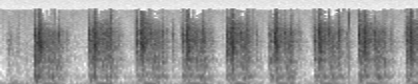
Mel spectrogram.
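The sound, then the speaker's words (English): Typewriter keys are struck sharply and released quickly during a typing drill: nine crisp, evenly spaced clacks in a steady rhythm, each a short bright strike with a brief tail, with no voices. “Before striking the key, slightly raise each finger, then depress sharply, releasing the key quickly as follows.”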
